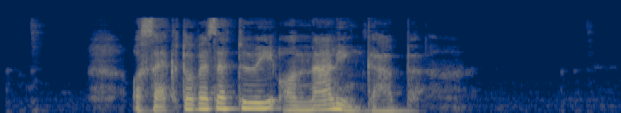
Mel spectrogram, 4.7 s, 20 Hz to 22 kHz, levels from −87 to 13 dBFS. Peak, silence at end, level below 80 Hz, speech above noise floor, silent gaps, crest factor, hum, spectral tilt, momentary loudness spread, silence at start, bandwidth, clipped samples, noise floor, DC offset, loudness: -6 dBFS; 1.5 s; -64 dBFS; 50 dB; none; 18 dB; none; -5.5 dB/octave; 13 LU; 0.75 s; 11.5 kHz; under 0.1%; -70 dBFS; under 0.1%; -21 LUFS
